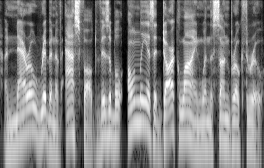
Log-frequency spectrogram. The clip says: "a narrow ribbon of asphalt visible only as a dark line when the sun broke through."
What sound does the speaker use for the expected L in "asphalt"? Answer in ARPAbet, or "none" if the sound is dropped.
L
